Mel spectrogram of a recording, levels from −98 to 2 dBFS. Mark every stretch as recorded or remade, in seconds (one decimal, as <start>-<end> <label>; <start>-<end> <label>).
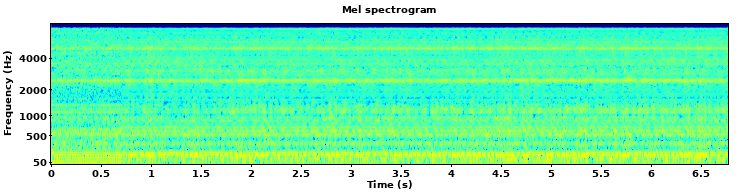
0.0-0.7 recorded; 0.7-6.8 remade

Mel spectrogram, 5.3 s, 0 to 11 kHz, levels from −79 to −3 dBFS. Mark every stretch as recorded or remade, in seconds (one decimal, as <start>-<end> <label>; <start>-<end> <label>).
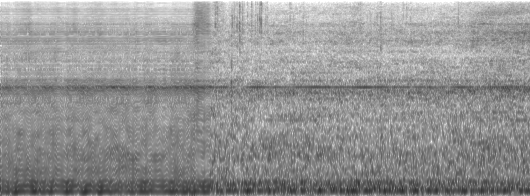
0.0-2.1 remade; 2.1-5.3 recorded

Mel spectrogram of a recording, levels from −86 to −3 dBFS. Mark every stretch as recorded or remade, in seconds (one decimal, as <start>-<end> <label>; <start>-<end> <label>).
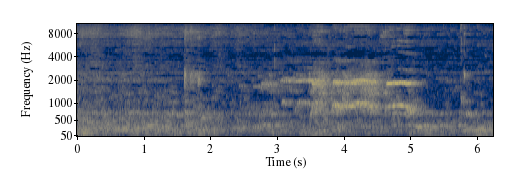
0.0-6.2 recorded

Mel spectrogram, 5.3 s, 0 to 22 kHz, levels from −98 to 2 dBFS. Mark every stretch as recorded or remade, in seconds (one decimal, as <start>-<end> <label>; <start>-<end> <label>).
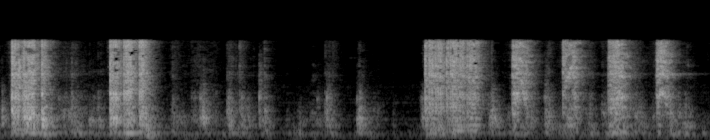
0.0-0.5 remade; 0.5-3.7 recorded; 3.7-5.3 remade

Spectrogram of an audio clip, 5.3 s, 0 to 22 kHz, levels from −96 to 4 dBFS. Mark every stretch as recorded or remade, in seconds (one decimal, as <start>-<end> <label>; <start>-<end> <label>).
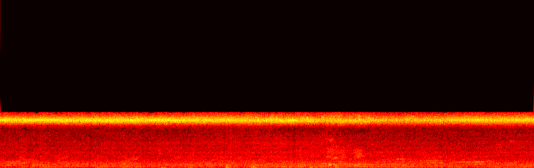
0.0-2.6 recorded; 2.6-3.7 remade; 3.7-5.3 recorded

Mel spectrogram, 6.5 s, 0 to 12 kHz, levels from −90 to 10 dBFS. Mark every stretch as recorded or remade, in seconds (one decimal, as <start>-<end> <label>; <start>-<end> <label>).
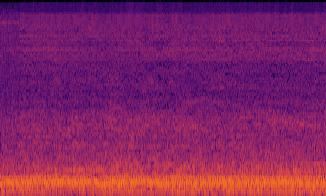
0.0-1.1 recorded; 1.1-4.8 remade; 4.8-6.5 recorded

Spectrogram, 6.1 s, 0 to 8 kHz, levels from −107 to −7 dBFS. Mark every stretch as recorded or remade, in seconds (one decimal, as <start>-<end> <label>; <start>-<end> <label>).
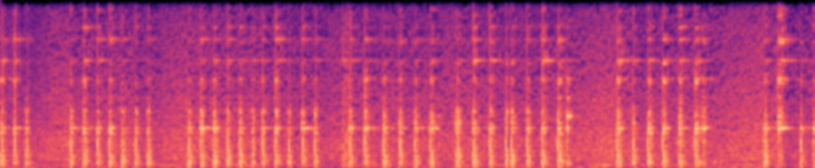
0.0-2.8 recorded; 2.8-3.3 remade; 3.3-6.1 recorded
